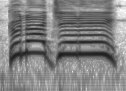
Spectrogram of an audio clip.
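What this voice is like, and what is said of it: Screaming loudly. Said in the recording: “Why are you screaming at me when I'm lying right next to you?”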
